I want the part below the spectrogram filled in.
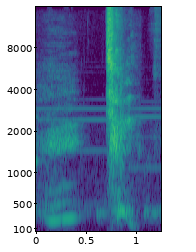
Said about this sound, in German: Gesundheit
